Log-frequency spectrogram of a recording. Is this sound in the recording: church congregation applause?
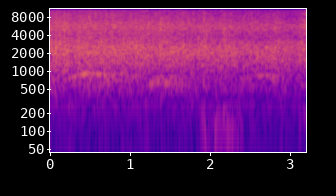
yes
